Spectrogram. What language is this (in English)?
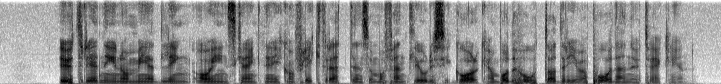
Swedish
